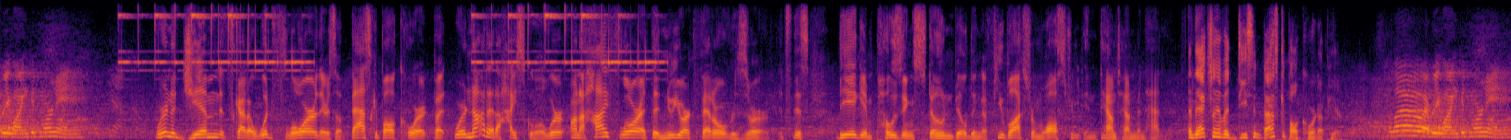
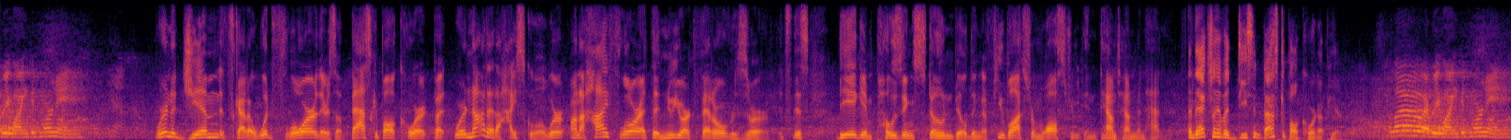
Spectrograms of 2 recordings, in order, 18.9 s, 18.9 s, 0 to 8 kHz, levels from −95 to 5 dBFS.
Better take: second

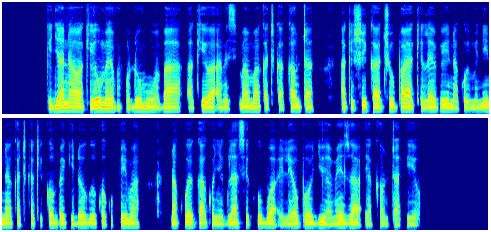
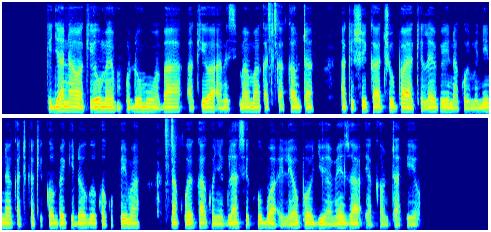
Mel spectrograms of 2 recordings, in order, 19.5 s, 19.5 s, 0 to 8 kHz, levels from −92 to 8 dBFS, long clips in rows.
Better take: first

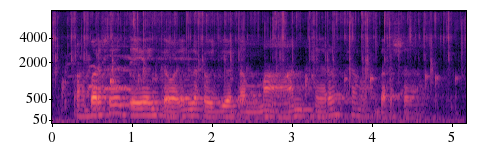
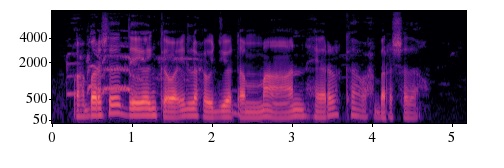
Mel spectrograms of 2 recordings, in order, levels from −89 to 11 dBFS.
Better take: second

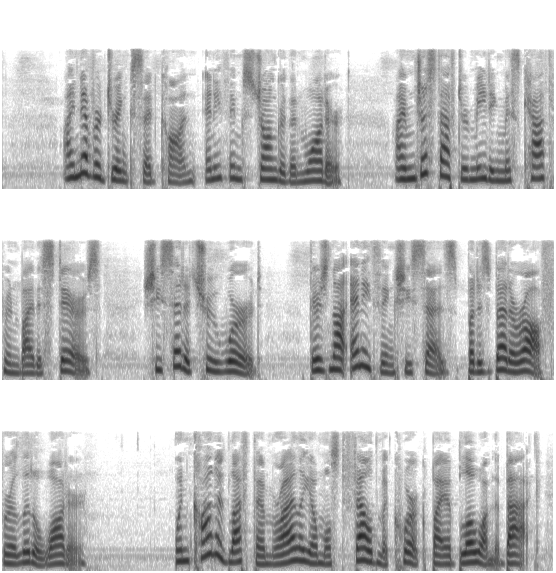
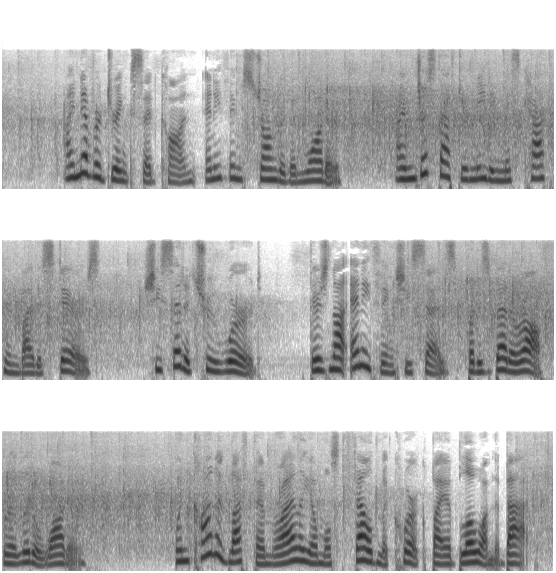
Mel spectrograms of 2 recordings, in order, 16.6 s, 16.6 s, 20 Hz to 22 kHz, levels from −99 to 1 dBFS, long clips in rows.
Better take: first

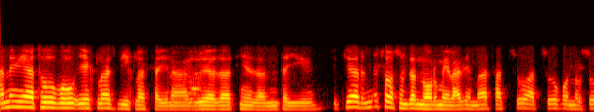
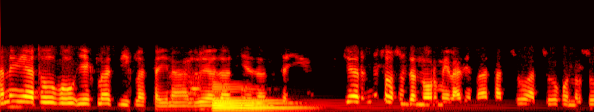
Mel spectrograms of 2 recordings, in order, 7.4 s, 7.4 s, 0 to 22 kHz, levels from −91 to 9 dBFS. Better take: first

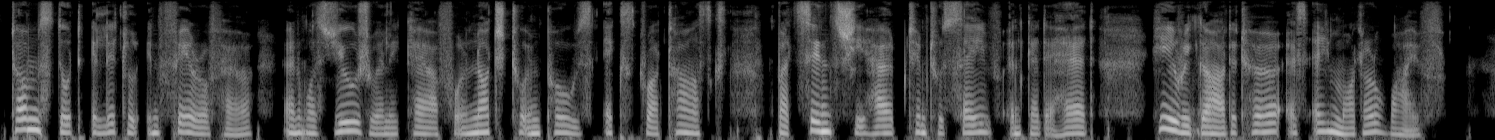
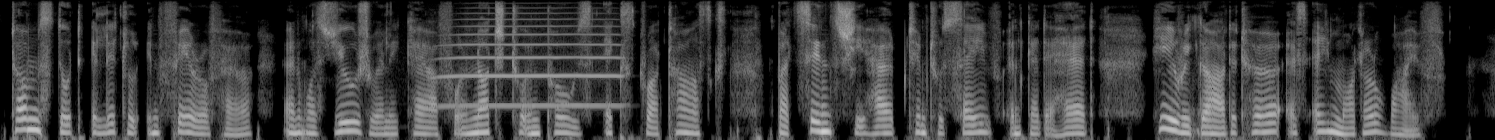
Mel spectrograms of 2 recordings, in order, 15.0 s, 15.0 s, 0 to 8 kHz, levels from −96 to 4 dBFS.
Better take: first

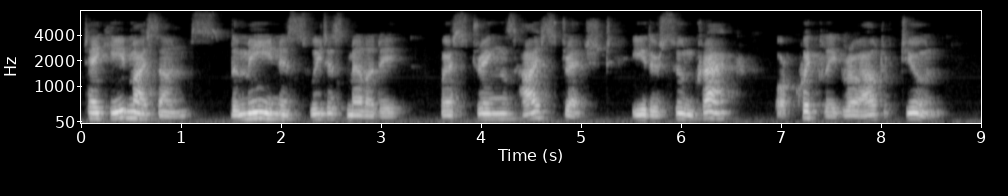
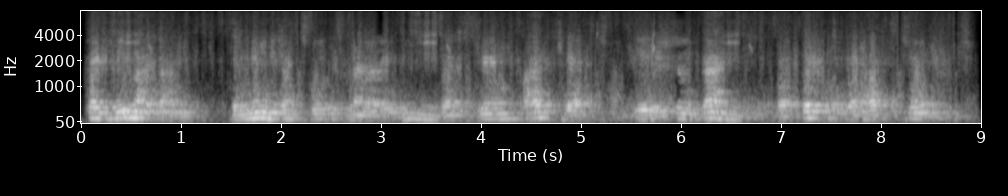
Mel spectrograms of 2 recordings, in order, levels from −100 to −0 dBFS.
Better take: first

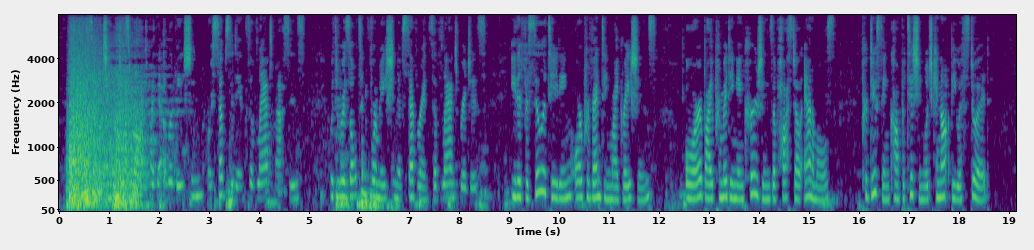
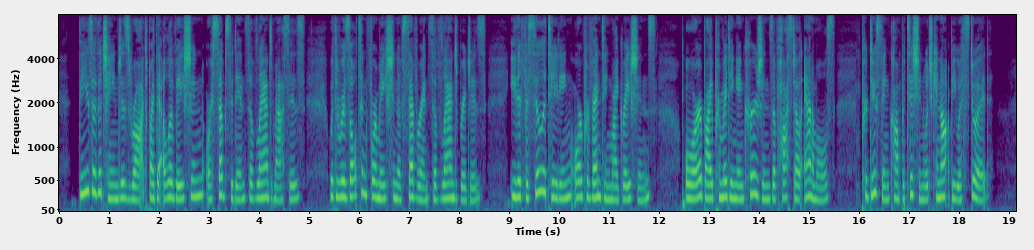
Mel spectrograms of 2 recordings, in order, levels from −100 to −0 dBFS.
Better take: second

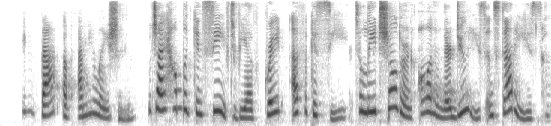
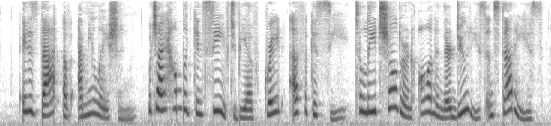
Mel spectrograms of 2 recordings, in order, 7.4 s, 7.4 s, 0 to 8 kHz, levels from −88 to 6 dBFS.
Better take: second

